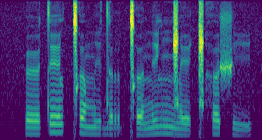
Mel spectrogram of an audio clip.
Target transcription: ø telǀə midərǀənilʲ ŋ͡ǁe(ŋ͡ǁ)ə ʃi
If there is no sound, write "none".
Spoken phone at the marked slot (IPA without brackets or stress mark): ǁʰ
